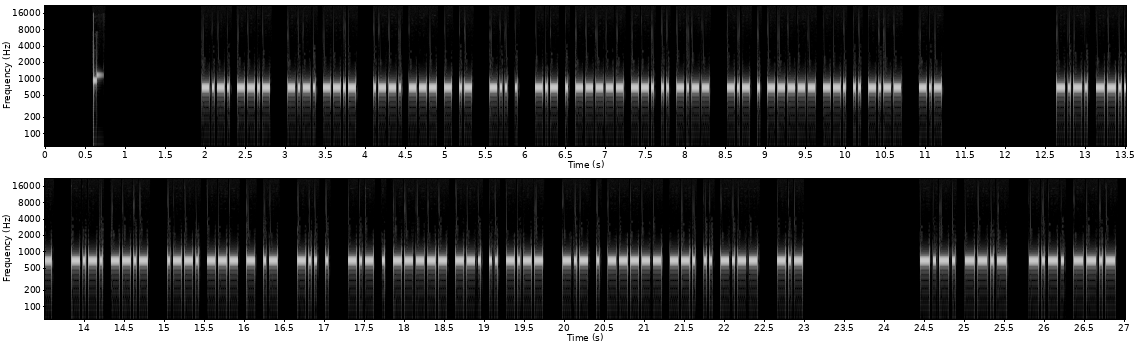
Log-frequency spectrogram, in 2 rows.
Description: Morse code, heard as a keyed tone, about 33 wpm, 700 Hz. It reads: CQ CQ POTA DE KE0GIY KE0GIY K CQ CQ POTA DE KE0GIY KE0GIY K CQ CQ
